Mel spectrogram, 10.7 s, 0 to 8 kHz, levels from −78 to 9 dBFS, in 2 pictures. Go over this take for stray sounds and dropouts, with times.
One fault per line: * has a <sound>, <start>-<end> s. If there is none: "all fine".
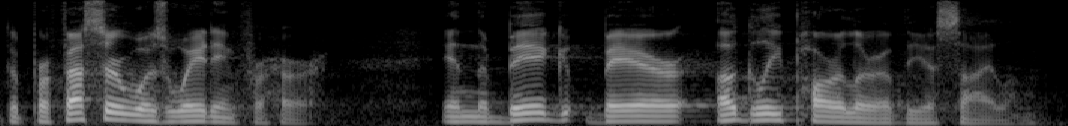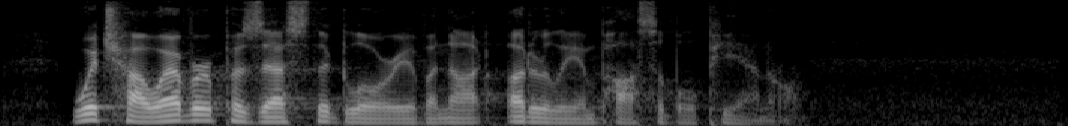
all fine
